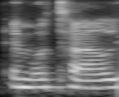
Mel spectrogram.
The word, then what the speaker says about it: Immortelle: Brennan, you want to steer us into, I might butcher the title, Immortelle? Did I say that right? Yeah, Immortelle, yeah.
